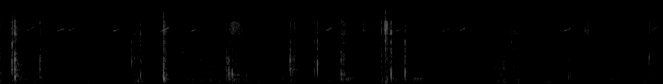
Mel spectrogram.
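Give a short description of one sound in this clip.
A plastic bag crinkles and tears as hands pull it off a clump of soil.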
